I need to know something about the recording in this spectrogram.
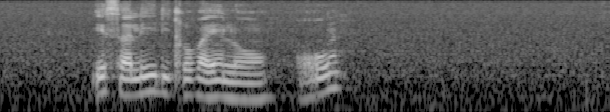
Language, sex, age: Northern Sotho, male, 23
